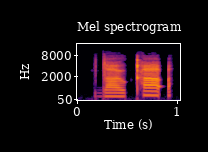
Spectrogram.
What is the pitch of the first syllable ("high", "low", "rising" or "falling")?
low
